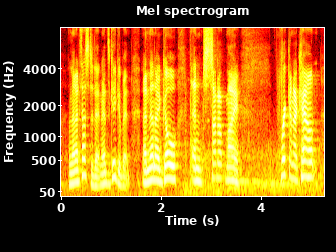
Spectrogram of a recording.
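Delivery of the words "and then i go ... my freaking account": heated, exasperated, angry, pitched-up rant. Complaining about the new apartment, yelling angrily. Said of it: "Sorry, I'm yelling again".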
